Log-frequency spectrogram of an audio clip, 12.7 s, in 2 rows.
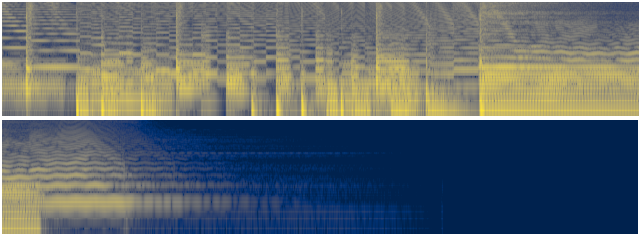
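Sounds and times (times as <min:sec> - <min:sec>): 
band playing: 0:00.0 - 0:07.2
short synth solo: 0:00.0 - 0:07.7.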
